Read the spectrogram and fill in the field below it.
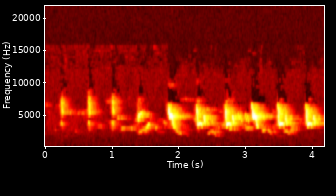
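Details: Common chiffchaff song in the UK: a steady run of about ten high, sharp notes, two or three each second, alternating slightly in pitch like 'chiff-chaff', growing louder partway through.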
